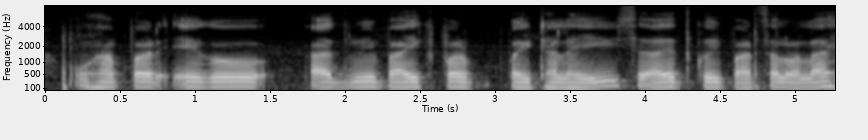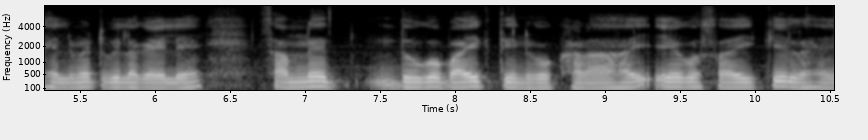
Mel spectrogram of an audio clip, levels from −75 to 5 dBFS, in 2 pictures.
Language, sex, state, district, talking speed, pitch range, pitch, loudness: Bajjika, male, Bihar, Vaishali, 140 wpm, 120-130 Hz, 125 Hz, -17 LUFS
